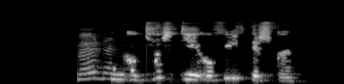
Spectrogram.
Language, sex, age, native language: Icelandic, female, 40-49, Icelandic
